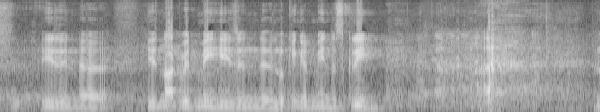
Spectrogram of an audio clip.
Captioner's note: laughter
